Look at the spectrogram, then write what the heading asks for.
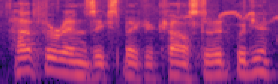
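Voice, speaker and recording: Man acting a slightly high-voiced, wry police detective. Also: fast talker, darkish tone, slight background noise, lightly acted. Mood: brisk, analytical. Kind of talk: radio play acting.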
